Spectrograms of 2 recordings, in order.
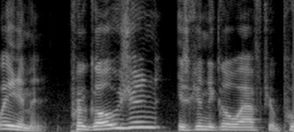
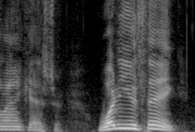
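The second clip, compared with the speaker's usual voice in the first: ordinary talk, nothing marked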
